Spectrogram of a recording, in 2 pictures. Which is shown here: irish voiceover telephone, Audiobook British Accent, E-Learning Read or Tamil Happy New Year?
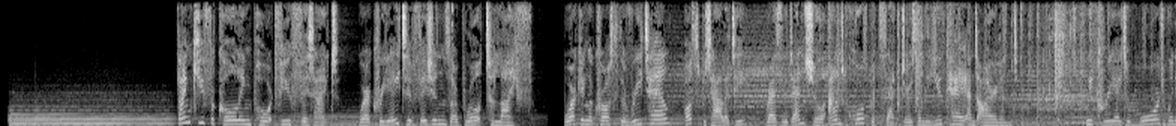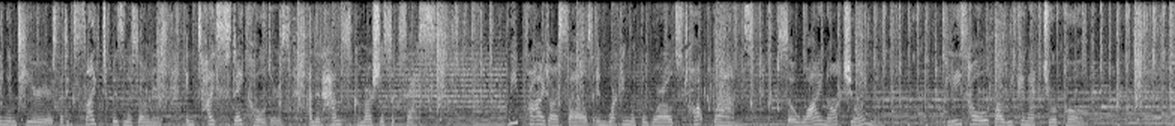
irish voiceover telephone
